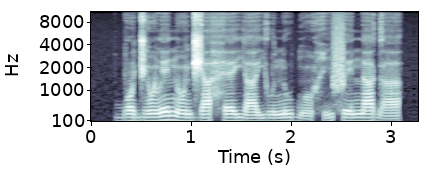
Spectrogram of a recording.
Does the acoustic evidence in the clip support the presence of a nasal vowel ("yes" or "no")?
yes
